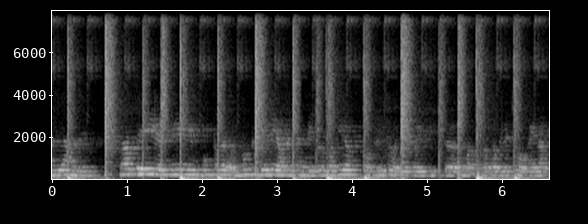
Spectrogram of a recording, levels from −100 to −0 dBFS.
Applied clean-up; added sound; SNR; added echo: none; Tambourine / Drum / Drum kit; -3 dB; reverberation time 0.6 s.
